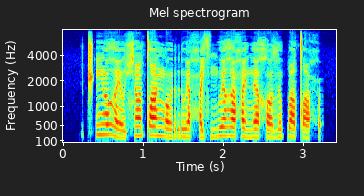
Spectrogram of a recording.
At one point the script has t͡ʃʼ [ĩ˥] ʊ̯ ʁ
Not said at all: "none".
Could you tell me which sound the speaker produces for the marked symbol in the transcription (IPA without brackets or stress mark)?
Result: ĩ˥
